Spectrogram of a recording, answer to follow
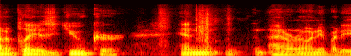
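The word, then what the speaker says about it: euchre: That game Uker. Uker in Bob Uker. The the late great announcer for the Milwaukee Brewers, maybe. E. Well, certainly pronounced the same way.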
